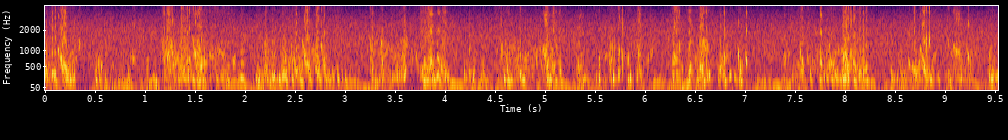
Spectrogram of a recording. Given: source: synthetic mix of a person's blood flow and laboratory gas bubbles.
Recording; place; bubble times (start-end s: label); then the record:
Doppler ultrasound of blood flow; precordium
0.00-0.40 s: bubbles
0.47-0.72 s: bubbles
0.76-0.92 s: bubbles
0.99-1.07 s: bubbles
1.14-2.02 s: bubbles
2.08-3.05 s: bubbles
3.23-4.07 s: bubbles
4.17-4.44 s: bubbles
4.49-5.22 s: bubbles
5.29-5.41 s: bubbles
5.48-6.11 s: bubbles
6.24-7.06 s: bubbles
7.38-7.49 s: bubbles
7.51-8.27 s: bubbles
8.43-9.36 s: bubbles
9.41-9.54 s: bubbles
From the record:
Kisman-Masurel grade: 444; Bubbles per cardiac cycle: continuous sound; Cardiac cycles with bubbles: 100%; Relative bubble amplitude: maximal (0.775 to 0.999); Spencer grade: 4 (maximum detectable bubble signal sounding continuously throughout systole and diastole of every cardiac period, and overriding the amplitude of the normal cardiac signals); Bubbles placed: anywhere in the cardiac cycle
